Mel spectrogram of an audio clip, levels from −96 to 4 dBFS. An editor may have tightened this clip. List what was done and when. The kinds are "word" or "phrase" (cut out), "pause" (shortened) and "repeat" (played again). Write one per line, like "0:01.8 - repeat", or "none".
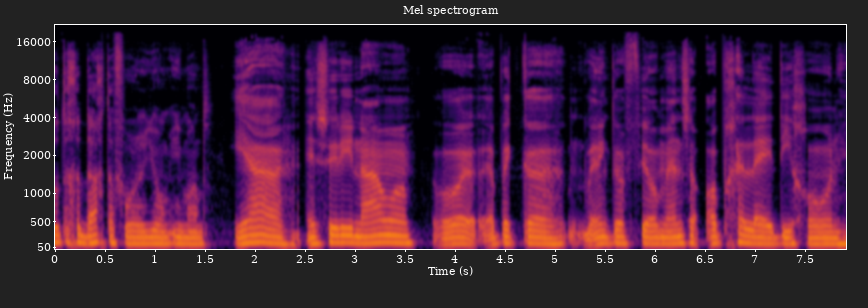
0:01.7 - pause
0:03.7 - pause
